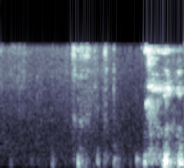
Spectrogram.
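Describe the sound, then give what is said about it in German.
A tomcat makes a run of short, soft vocal chirps and grumbles, starting faint and sparse, then rising into louder, throatier calls near the end. “Ja, mein Kater ist das hier. Guck mal, mein Kater.”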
